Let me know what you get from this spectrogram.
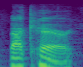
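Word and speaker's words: Vaquer: I used to call her Stephanie Vaker, but I know that's not it. It's Stephanie Vaker. Vakair.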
